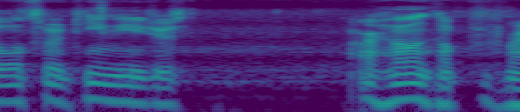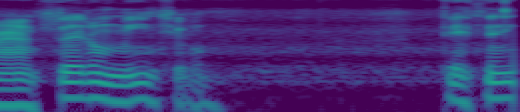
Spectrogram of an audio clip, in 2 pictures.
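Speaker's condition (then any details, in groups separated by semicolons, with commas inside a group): Cerebral palsy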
